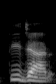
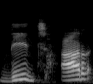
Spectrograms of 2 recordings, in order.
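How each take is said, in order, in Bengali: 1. দুটি শব্দ একসঙ্গে জুড়ে বলা হয়। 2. দুটি শব্দ আলাদা করে বলা হয়।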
